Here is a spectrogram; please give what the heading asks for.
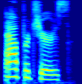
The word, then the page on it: apertures: British English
